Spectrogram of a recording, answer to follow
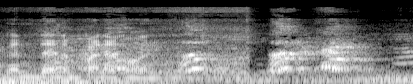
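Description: A person speaking, with low car road rumble that fades out about halfway through.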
